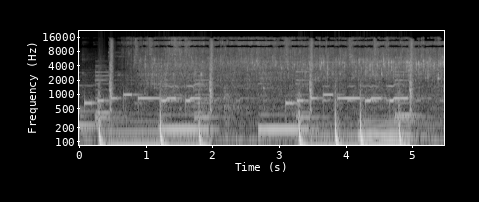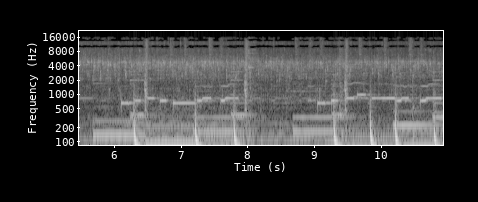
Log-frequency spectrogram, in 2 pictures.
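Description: Shelled raw peanuts frying in hot oil in a wok. A steady sizzle starts about half a second in, as they go into the oil, over louder background music.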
